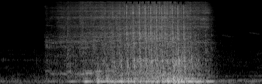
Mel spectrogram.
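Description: A sewing machine runs in one short, steady burst while stitching a designer shirt, its fast needle chatter and motor hum close and alone, starting and stopping sharply.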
